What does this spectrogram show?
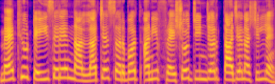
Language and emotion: Goan Konkani, neutral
